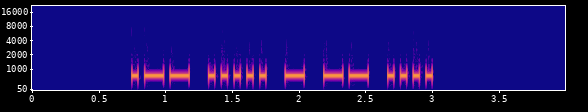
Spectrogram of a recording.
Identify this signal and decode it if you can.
Morse code, heard as a keyed tone, about 31 wpm, 700 Hz. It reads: W5TMH
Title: Speed Racing - USA Call Signs 25wpm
